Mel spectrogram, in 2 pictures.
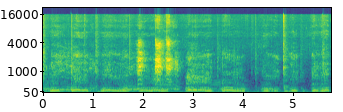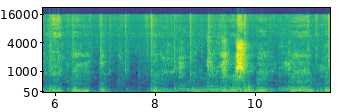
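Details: English Springer Spaniel on 05.02.17: a deep, pulsing growl that rises and pauses repeatedly, with two short, harsh bark-like bursts, one early and one late, over faint indoor background noise.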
